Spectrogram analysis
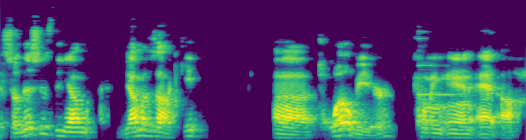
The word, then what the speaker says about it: Yamazaki: how you actually pronounced yamazaki because it's not just spit out like that it's yamama Zak and so if you didn't catch that yamama Zak is how it's actually pronounced and you can say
